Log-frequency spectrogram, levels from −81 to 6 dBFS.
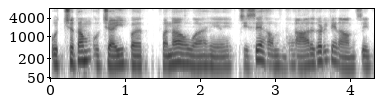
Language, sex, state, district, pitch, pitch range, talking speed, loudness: Hindi, male, Rajasthan, Jaipur, 125 Hz, 125-140 Hz, 165 wpm, -22 LUFS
